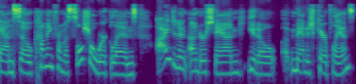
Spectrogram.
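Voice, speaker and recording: At a moderate pace, a woman talks in a normal speaking voice of medium pitch with ordinary pitch variation, the sound dry and close with no echo. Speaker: healthcare executive. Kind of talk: podcast interview.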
